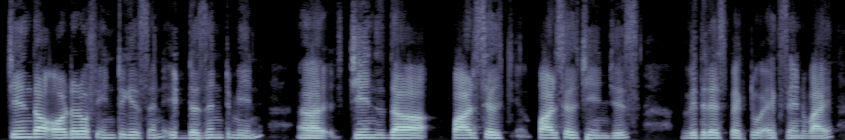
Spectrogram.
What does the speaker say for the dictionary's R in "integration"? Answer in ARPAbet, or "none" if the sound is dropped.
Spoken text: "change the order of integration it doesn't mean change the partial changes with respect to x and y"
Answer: none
